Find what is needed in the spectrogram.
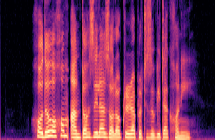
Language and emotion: Assamese, neutral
